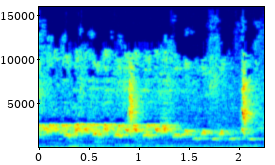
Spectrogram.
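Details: Ashy tailorbird singing a quick run of short, bright notes that rise and fall in a steady, bouncing series, with a sharp high accent near the end over a low constant indoor hum.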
